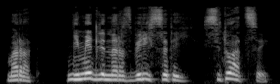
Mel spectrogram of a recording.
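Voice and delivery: the coach orders Marat to fix it; angry coach. Acted. Loud angry order.

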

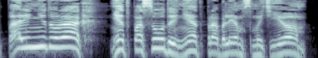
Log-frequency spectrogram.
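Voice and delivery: high, loud, slow mocking quip; jeering joke. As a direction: rib the kid for the whole room. Diner jeers at clumsy waiter.

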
